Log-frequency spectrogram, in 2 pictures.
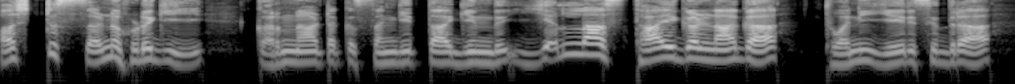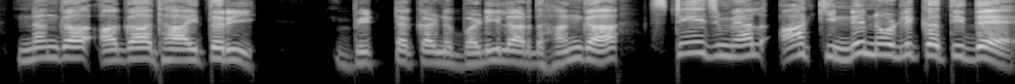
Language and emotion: Kannada, happy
